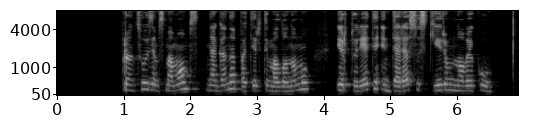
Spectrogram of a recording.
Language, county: Lithuanian, Telšiai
